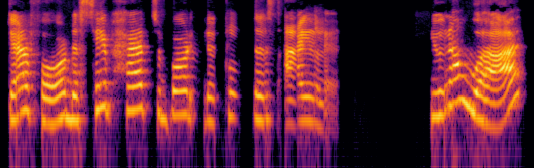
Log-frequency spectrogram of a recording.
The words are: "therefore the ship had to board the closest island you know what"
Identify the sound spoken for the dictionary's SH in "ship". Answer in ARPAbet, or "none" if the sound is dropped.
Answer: S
